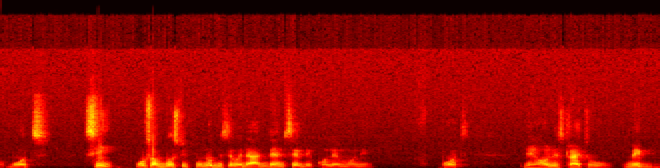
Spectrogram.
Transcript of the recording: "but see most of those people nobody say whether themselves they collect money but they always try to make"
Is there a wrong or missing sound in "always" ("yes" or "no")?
yes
